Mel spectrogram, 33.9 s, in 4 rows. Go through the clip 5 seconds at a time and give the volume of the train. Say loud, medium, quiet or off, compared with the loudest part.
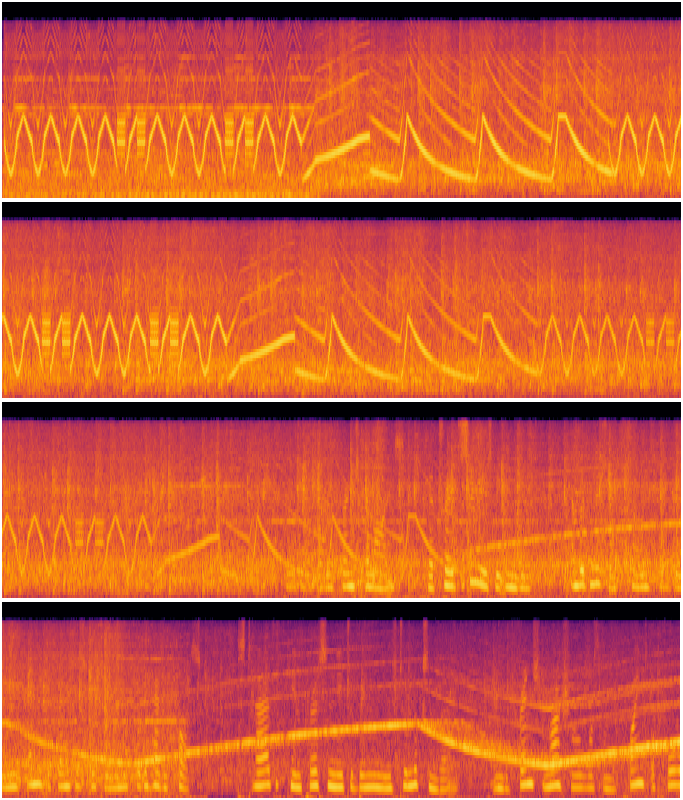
loud, loud, loud, loud, loud, loud, quiet.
